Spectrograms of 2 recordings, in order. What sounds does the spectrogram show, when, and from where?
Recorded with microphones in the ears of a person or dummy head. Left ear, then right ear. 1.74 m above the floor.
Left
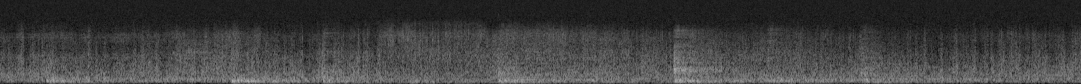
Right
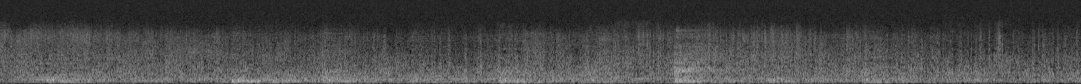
0.5 s footsteps: 30° left (ahead or behind), 4.5 m; by 8.7 s 55° left (ahead or behind), 8 m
